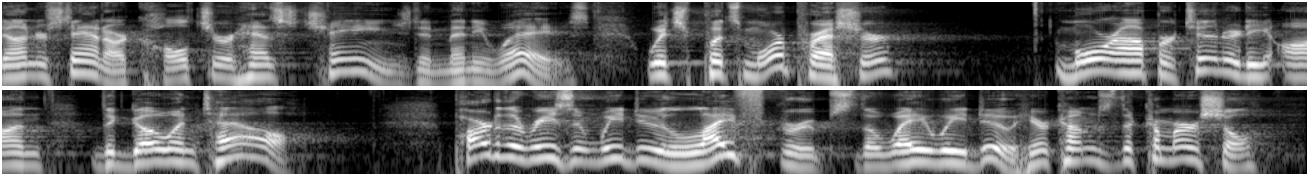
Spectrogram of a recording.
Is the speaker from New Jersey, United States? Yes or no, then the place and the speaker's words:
no; Indiana, United States; I grew up in the Midwest, in flyover country, you know, Indiana, around those amber waves of grain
